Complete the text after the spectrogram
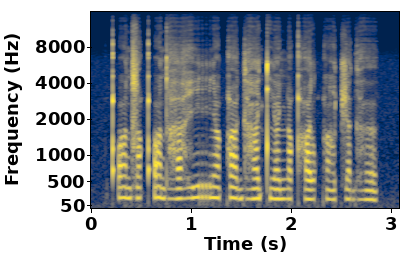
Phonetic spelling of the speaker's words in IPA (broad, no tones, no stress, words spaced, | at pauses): qʼɑ̃d͡zɐqʼɑ̃ dʱaɦi rĩ qe ɡʱã tʲɑ̃ ɲɐqʰɐlʲ qə̃ʁt͡ʃaɡʱə̃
